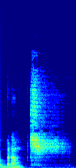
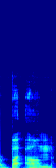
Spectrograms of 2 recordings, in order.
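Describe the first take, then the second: First: Slow "But, um" capped with a mouth cymbal tsh; rimshot gag. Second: Said in the usual way. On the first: Shown as a demonstration. Narrator mocks his own filler words with a slow rimshot. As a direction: deliver it like a punchline with a drum hit. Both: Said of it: "I always feel like I'm supposed to go".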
